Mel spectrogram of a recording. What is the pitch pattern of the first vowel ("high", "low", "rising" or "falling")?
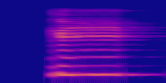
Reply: high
